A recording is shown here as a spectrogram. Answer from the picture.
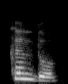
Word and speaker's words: Candal: A gente escreve Candal, mas a gente fala Candô.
